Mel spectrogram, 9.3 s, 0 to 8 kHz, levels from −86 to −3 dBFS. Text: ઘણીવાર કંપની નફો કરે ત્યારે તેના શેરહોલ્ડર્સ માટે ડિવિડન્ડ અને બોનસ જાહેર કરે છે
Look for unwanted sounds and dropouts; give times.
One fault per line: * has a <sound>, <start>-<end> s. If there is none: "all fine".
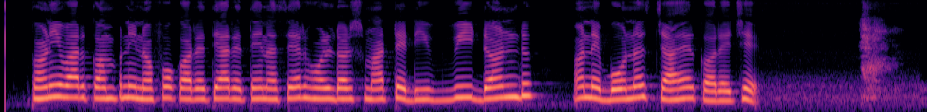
* has a sneeze, 8.6-9.0 s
